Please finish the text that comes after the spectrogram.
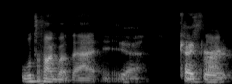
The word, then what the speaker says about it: Kuiper: talk about that yeah kuiper uh kuiper belts how it's pronounced and if you go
